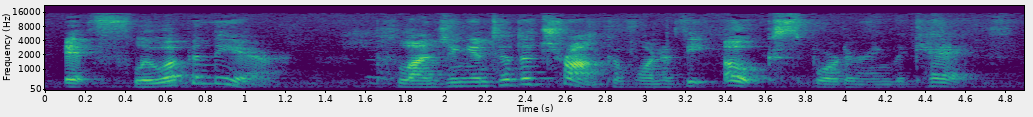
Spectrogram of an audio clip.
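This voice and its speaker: A woman reading a children's story aloud in dramatic, expressive, deliberate narration. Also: low voice, slight background noise.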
